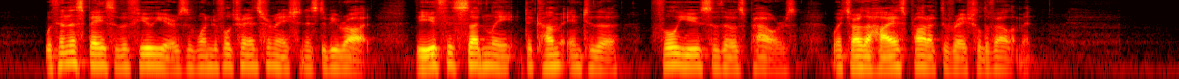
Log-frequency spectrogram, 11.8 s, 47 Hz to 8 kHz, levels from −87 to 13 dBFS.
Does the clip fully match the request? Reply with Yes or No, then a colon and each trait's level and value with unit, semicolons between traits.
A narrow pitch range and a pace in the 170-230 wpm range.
Yes: narrow, 2.3 semitones; average, 180 wpm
